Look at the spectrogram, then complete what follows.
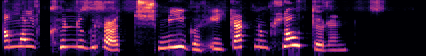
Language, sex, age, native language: Icelandic, male, 12, Icelandic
